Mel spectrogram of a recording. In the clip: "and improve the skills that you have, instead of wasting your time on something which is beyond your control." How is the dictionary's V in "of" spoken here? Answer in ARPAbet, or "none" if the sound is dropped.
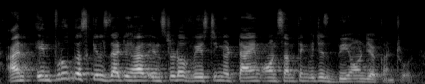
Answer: V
